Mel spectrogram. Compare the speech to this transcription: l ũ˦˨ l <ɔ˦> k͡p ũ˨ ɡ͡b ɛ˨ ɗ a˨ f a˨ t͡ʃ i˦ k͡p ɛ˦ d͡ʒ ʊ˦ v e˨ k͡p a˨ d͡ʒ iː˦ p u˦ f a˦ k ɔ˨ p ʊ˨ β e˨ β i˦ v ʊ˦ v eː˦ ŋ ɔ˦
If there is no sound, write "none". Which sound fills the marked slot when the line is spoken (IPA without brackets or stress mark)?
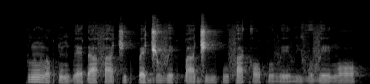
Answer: ɔ˨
